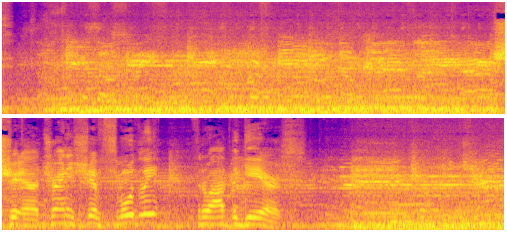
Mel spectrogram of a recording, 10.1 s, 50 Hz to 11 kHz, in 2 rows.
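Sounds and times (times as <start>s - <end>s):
diesel truck engine droning: 0.0s - 10.0s
faint radio music: 0.0s - 10.0s.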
